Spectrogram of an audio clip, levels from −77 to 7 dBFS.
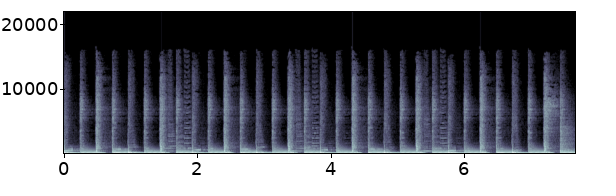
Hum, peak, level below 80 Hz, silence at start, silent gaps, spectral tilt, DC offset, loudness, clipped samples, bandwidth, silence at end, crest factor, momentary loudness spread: none; 0 dBFS; -14 dBFS; 0 s; none; -5.5 dB/octave; under 0.1%; -13 LUFS; under 0.1%; 15 kHz; 0 s; 10 dB; 3 LU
